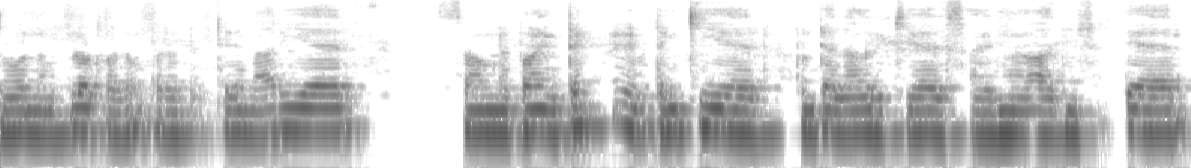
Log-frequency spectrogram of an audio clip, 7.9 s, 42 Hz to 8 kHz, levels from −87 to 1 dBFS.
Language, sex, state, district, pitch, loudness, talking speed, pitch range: Rajasthani, male, Rajasthan, Nagaur, 130 Hz, -40 LUFS, 105 wpm, 125-135 Hz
